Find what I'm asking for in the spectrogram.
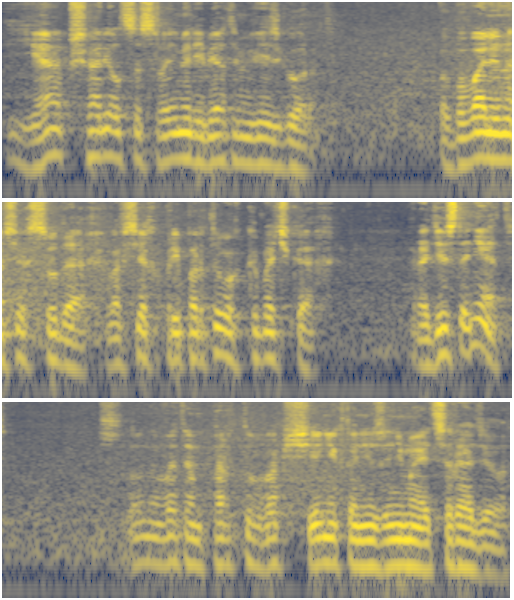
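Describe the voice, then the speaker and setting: An actor playing a frustrated, blunt seaman in a radio drama, giving a brisk report. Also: on the low side, a little mellow, lightly acted. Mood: exasperated. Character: frustrated ship's crewman reporting a fruitless search. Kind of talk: 1980s Soviet radio drama acting. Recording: faint background noise.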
